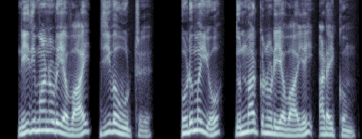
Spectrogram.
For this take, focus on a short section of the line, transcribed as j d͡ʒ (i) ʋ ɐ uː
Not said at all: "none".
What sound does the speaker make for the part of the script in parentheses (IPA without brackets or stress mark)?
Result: iː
